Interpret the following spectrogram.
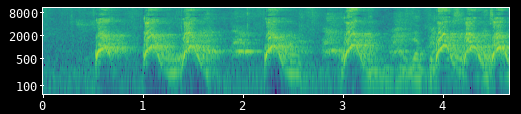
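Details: Small-type Pomeranian Jinbie barks steadily, about eight shrill, upward-arching yaps in under five seconds, some doubled close together, over soft background music.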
